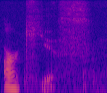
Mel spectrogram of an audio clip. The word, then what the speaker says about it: Arceus: Next is Pokemon Legends Arceus. – However, I think it's officially pronounced Arceus.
